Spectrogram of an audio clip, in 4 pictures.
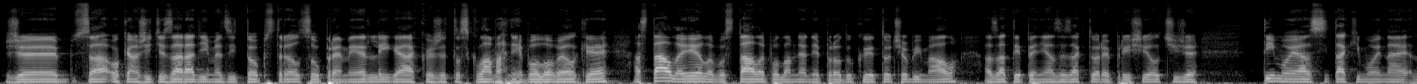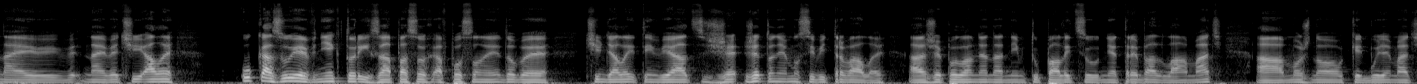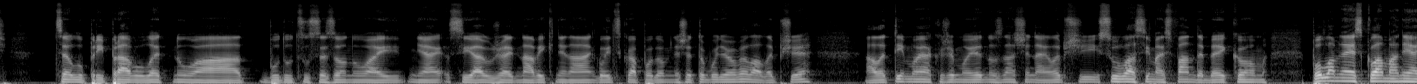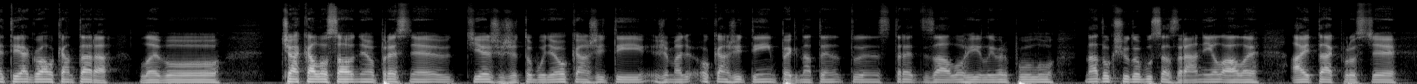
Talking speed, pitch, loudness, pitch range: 160 wpm, 110 Hz, -24 LUFS, 105-115 Hz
